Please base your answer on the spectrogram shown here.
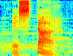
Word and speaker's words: estar: or temporary states, is estar. Make sure you emphasize the second syllable, the AR, the last syllable.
